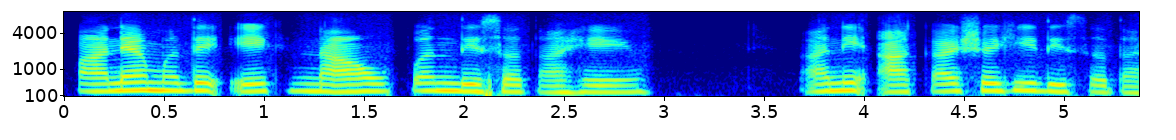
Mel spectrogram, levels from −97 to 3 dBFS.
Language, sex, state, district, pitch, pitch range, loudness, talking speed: Marathi, female, Maharashtra, Nagpur, 205 Hz, 190-220 Hz, -36 LUFS, 125 wpm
